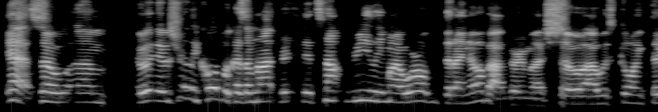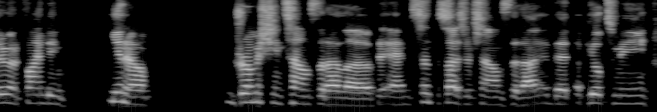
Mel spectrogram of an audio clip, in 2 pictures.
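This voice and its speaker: A man talks casually as an interview guest, thinking aloud in a halting, searching way. His voice sits a little high and has a bright, forward edge. The sound is close and dry, as a musician explains his own work. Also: fairly even intonation, no room sound, rough recording.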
